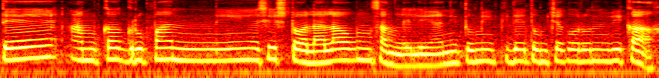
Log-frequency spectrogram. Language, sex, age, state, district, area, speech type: Goan Konkani, female, 45-60, Goa, Ponda, rural, spontaneous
